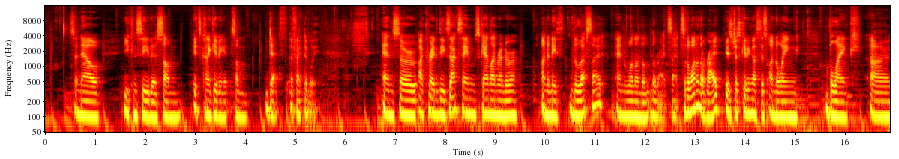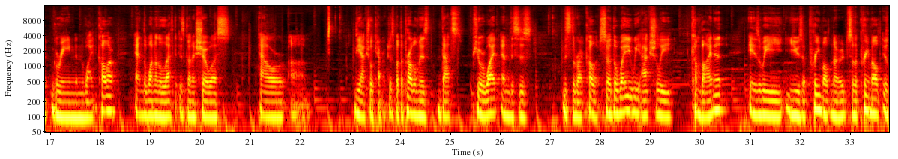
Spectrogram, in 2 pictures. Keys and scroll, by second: 0.0-1.2 typing, 4.2-5.0 typing, 10.5 1, 11.6 1, 14.9 Tab, 21.8 1, 23.3 Tab, 26.8 2, 33.1 1.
